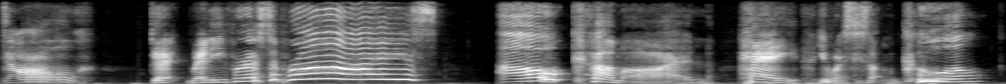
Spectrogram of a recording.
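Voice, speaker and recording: A woman voicing a manic, excitable showman bear animatronic in a horror game, theatrical and prankish. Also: a little high, slow pace, gravelly, full character voice. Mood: manic excitement.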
